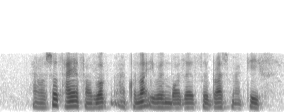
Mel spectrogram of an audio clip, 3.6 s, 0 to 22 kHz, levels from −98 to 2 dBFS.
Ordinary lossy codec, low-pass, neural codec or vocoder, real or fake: AAC, 32 kbps; 3.6 kHz; vocoder, 22.05 kHz, 80 mel bands, WaveNeXt; fake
